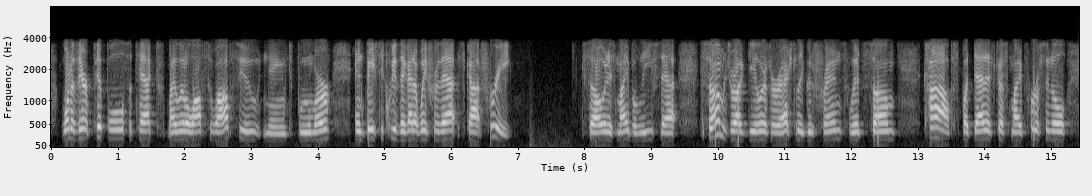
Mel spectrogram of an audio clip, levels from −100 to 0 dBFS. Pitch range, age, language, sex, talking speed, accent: 160-190 Hz, 50-69, English, male, 160 wpm, American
